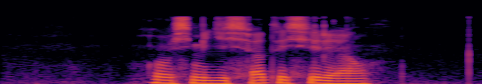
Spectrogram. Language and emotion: Russian, neutral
